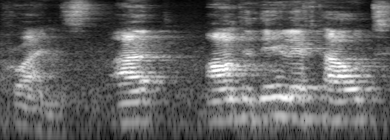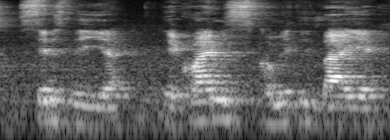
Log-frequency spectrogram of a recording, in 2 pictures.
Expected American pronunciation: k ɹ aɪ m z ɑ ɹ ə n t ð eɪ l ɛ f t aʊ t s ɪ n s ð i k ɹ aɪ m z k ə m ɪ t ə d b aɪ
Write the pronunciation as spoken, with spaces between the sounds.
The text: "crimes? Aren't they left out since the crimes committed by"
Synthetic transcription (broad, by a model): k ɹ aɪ m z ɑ ə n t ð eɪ l ɛ f t aʊ t s ɪ n s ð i k ɹ aɪ m z k ə m ɪ t ə d b aɪ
